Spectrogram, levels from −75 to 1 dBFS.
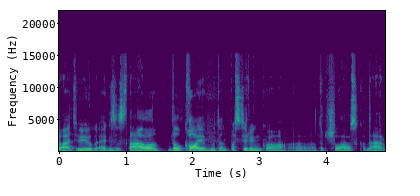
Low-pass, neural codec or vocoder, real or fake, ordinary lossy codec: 14.4 kHz; none; real; Opus, 24 kbps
